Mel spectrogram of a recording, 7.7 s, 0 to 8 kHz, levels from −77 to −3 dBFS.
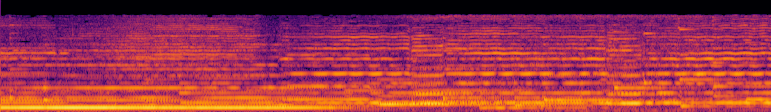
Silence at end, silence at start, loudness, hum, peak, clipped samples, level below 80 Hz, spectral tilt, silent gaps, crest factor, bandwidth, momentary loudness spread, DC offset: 0 s; 0 s; -16 LUFS; none; -8 dBFS; under 0.1%; -42 dBFS; -11.5 dB/octave; none; 8 dB; 5.4 kHz; 4 LU; under 0.1%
